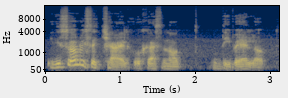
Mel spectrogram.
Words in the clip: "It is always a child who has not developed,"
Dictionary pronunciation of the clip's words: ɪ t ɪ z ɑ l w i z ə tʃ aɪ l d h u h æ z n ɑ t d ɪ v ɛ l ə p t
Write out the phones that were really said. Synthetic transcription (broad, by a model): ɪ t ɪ s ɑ l w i s ə tʃ aɪ l d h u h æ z n ɑ t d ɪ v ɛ l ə p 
